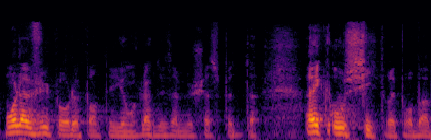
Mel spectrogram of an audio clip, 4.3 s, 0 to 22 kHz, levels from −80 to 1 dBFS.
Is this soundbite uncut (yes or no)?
no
